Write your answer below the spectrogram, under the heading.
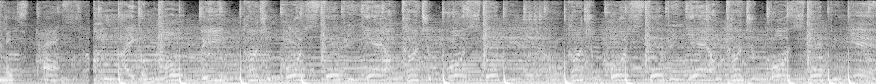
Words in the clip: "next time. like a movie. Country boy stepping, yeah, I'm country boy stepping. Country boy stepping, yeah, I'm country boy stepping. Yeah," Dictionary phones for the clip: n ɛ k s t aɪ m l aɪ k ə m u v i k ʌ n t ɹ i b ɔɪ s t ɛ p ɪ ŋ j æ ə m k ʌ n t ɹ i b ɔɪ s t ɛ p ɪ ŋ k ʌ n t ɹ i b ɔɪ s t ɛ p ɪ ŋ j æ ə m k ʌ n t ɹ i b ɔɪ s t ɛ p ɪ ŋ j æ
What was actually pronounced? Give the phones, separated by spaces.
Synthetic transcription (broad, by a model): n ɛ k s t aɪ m l aɪ k ə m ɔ b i k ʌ n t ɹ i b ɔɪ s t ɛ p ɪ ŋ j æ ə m k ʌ n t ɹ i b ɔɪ s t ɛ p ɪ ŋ k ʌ n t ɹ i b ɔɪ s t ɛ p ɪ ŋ j æ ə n k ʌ n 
